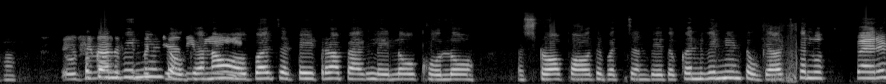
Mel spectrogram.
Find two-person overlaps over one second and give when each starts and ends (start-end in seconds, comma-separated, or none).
0.9-2.4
